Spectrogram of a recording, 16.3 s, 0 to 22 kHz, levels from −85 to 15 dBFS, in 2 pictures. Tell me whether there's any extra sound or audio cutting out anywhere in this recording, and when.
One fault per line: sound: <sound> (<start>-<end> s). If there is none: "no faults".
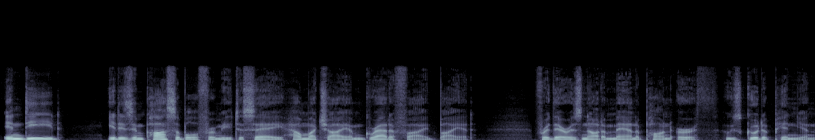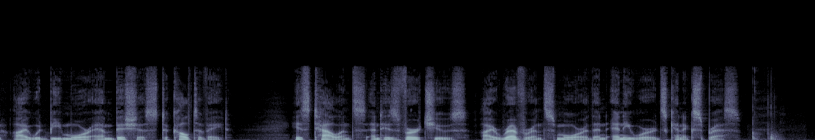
sound: laugh (15.7-16.0 s)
